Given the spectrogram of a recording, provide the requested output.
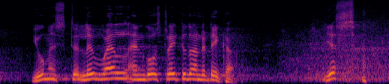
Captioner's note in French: rire / applaudissements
